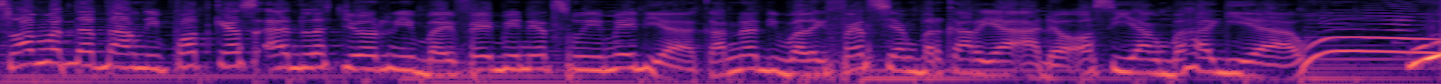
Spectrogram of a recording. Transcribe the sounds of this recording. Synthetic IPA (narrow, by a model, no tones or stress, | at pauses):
səlamat̪̚dat̪aŋdipɔt̪̚kɛsɛnd̪lɛsd͡ʒɔrnibajfebinɛt̪swimediakaɾənadibalɪk̚fɛnsjaŋbərkaɾeaʔadaʔosijaŋbaɦaɡiawu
